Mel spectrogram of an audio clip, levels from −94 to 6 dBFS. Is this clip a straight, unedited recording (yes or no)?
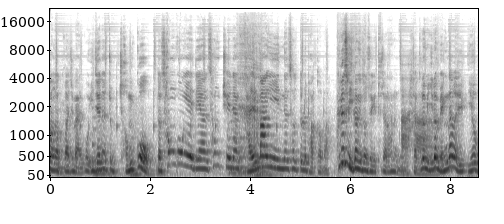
yes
